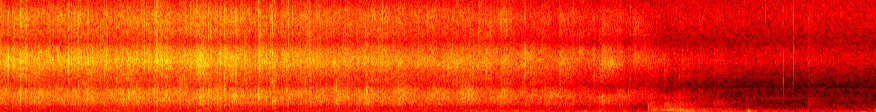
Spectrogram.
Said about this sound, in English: And right now, I'm going to go ahead and I'm going to ask our dignitaries to come forward. These are four people that I admire, and you know, I would go ahead and applaud them as they come, but these are some of God's ambassadors.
